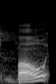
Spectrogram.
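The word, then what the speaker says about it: Mbow: And it is pronounced or spelled M-B-O-W. Yes, sir. The M is silent.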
